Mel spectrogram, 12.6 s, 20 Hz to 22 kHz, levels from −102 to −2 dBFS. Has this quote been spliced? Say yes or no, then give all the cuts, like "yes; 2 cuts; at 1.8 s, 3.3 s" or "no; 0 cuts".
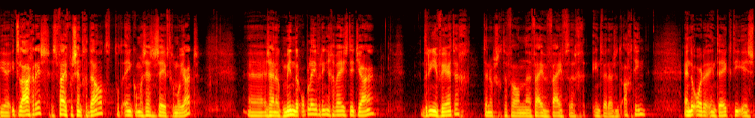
no; 0 cuts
